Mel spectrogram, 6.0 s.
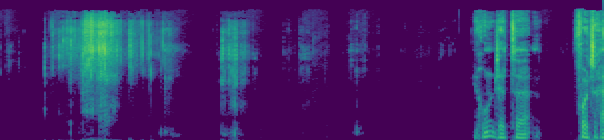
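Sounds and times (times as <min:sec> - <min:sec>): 
crunching bite into a cheese and onion sourdough toastie: 0:00.0 - 0:03.8
chewing crunches of a sourdough toastie: 0:00.0 - 0:04.6
speech: 0:04.8 - 0:06.0.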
